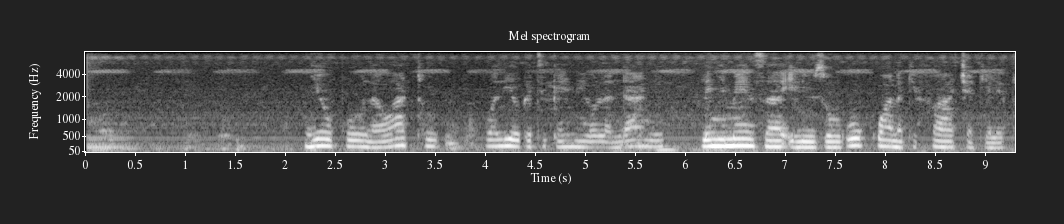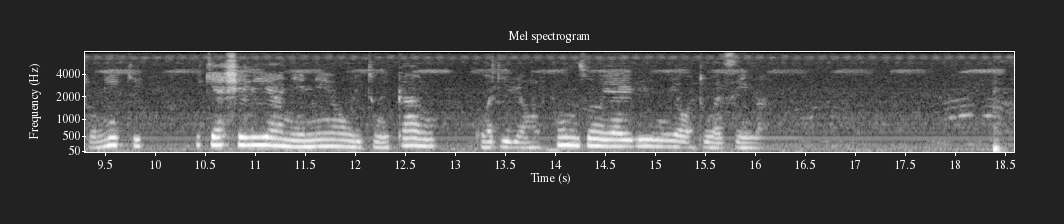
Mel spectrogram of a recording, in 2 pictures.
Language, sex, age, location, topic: Swahili, female, 25-35, Dar es Salaam, education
